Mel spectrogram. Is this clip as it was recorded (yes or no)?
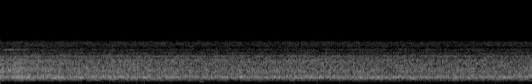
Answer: no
